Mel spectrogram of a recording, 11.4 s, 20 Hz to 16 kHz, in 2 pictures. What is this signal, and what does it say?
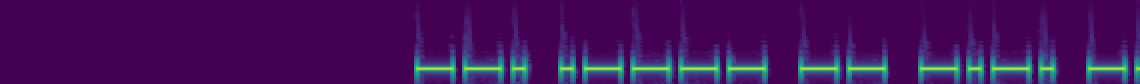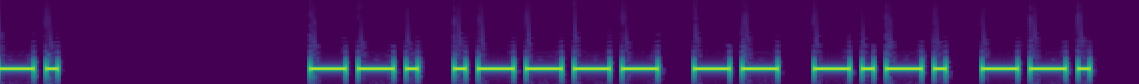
Morse code, heard as a keyed tone, about 21 wpm, 700 Hz. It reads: G1MCG G1MCG
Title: DXCC-100 Call Signs - 5 Characters - Repeated 3x - 20wpm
